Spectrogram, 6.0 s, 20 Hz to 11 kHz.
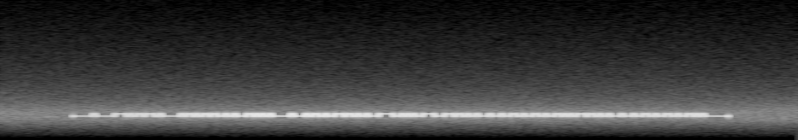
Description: RTTY (45.45 baud, 170 Hz shift), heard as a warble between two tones, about 2000 Hz centre. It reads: DL4KP 569 1004 1004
